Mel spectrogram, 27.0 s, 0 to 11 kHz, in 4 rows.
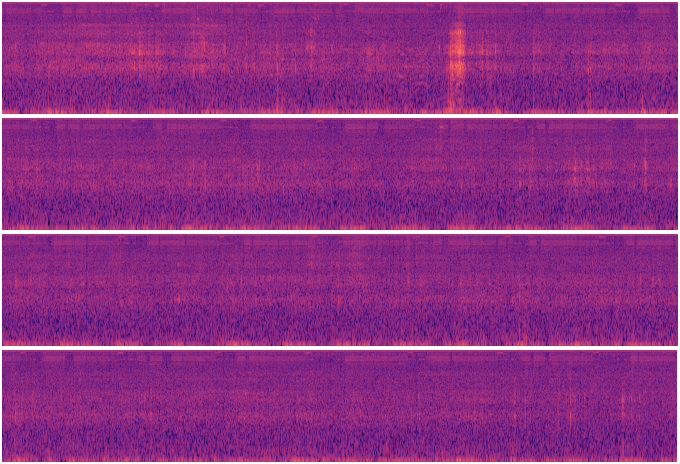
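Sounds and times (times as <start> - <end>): faint light ticks: 10.8 - 27.0.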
